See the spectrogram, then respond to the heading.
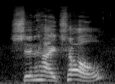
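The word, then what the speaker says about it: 신해철: How do you pronounce it? Shin HaeChul.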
